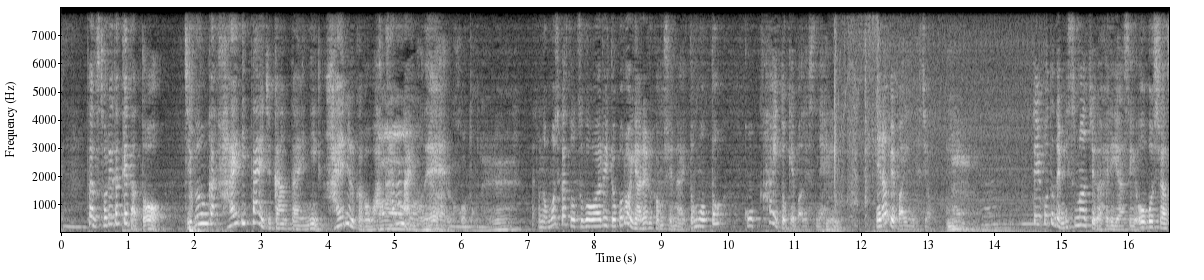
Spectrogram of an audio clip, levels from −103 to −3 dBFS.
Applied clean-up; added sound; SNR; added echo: none; Engine; 16 dB; reverberation time 0.7 s.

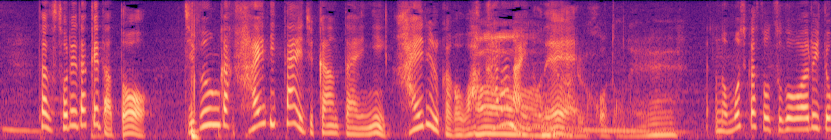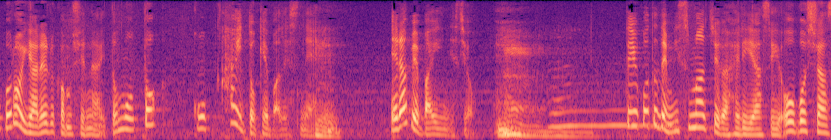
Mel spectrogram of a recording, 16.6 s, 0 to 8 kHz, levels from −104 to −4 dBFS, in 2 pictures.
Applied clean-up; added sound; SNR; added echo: none; none; none; none.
